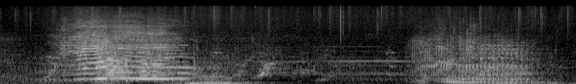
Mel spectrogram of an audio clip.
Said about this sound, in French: Et la baleine va répéter ça en boucle pendant une heure, deux heures, une journée, enfin, comme elle le sent, quoi.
